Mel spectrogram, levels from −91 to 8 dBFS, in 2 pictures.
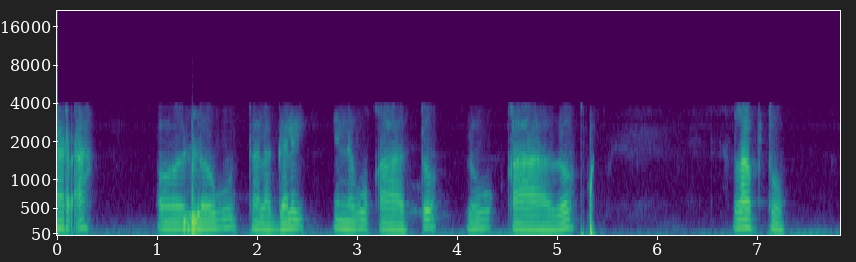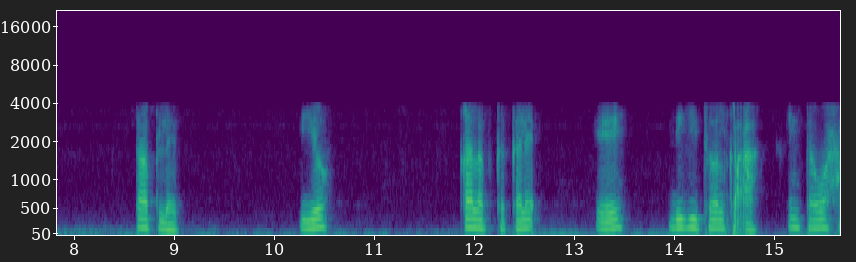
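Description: GSM full-rate codec coding runs through the whole speech clip. The vocal tract is modelled and excited by sparse, regularly spaced pulses, with nothing kept above 4 kHz, so the audio is dull and plainly buzzy and gravelly throughout, consistent with a 13 kbps GSM full-rate stream.

GSM bit errors break in at 1.26–1.45 s, 5.24–5.48 s and 14.50–14.66 s. Corrupted filter, pitch and gain values reach the decoder, twisting the spectrum and jolting the level frame by frame, so each stretch collapses into squawks, pops and gargling. The damage points to a few percent of bits flipped.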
